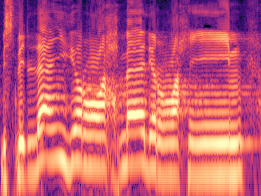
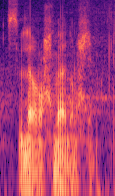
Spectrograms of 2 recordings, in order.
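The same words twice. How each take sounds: First: The phrase is said aloud. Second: The phrase is said quietly.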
